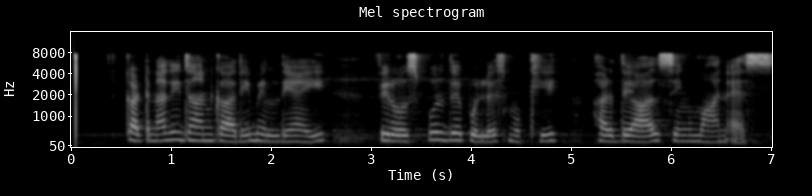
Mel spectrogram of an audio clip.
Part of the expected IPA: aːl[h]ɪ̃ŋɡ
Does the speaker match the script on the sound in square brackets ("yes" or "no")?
no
